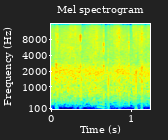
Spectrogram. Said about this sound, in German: Der Dank geht weiter an unser Saalpublikum, was Sie gerade im Hintergrund klatschen hören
